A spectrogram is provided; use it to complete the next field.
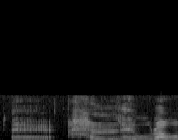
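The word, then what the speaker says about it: HALEU: 현재 고순도 저농축 우라늄 할레우라고 발음해야 되겠네요.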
